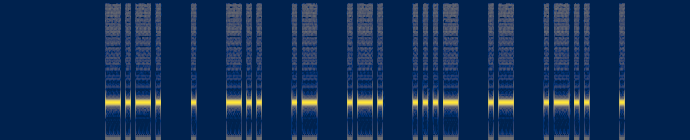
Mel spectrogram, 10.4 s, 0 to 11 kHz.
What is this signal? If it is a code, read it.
Morse code, heard as a keyed tone, about 16 wpm, spaced as for 11 wpm, 800 Hz. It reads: CEDARVALE
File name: fromSMs / FromSMs mp3s / Cities@10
